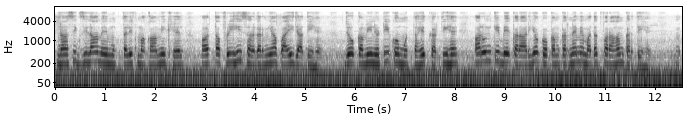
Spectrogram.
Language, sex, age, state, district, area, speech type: Urdu, male, 60+, Maharashtra, Nashik, rural, spontaneous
